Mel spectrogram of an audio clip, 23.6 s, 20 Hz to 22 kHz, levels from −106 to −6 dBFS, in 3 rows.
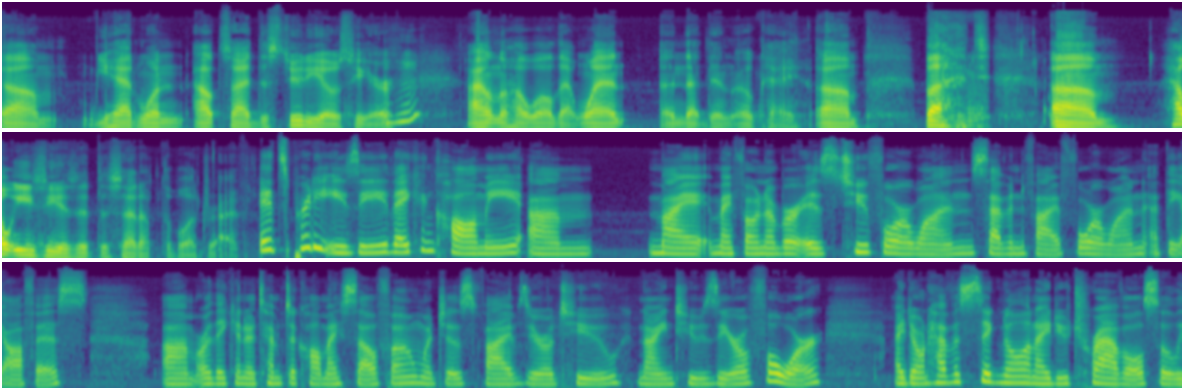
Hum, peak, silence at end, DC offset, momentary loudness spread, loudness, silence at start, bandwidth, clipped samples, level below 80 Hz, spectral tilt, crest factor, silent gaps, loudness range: none; 0 dBFS; 0 s; under 0.1%; 12 LU; -22 LUFS; 0 s; 17.5 kHz; under 0.1%; -56 dBFS; -4.5 dB/octave; 22 dB; none; 7 LU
